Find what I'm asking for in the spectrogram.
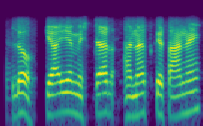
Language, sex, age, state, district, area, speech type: Urdu, male, 60+, Maharashtra, Nashik, urban, conversation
